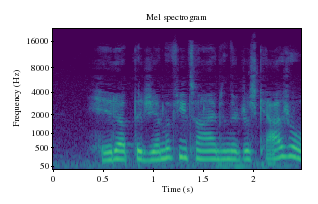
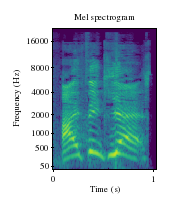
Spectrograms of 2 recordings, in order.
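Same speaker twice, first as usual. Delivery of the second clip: loud; 4 semitones higher, 13 dB louder, slower than usual. Acted. Mock decisive answer.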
